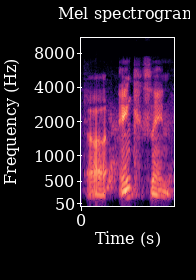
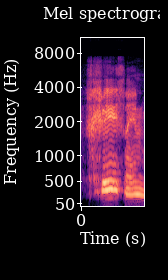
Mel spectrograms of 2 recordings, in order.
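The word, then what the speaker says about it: ἤχθην: It explains how, for example, the aorist passive of ago becomes inkthane. We don't pronounce the chi before theta as chethane, but simply as an N sound.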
